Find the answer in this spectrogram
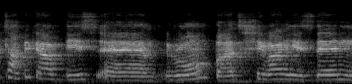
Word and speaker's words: Shiva: Not pronounced Shiva, it's pronounced Shiva.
